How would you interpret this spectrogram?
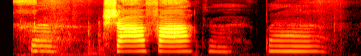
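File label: "sha fa", Mandarin Chinese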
